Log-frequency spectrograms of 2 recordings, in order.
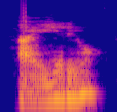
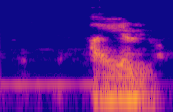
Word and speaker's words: aereo: Another important tips about the pronunciation is exactly the pronunciation of the double vowels A-E or E-U. It's important to say that these two vowels together, they don't generate an amalgamated sound, but each letter has to pronounce distinctly.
